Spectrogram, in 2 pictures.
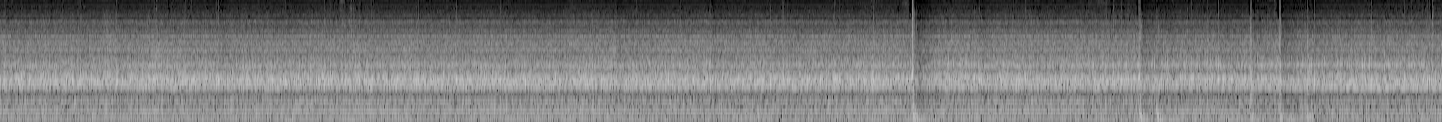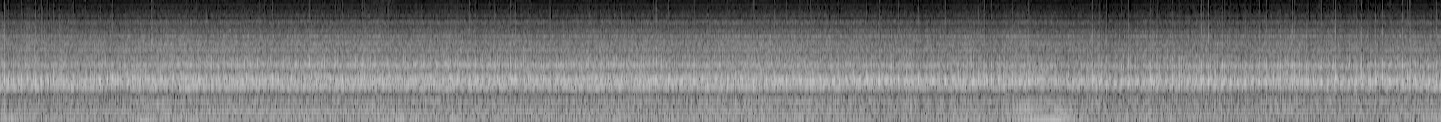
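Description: Motorcycle engine idling steadily, picked up by a camera mounted on the bike. A few sharp knocks in the middle from hands handling the camera, and a brief rise and fall in pitch near the end.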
